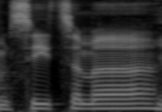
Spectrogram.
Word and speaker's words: Sietsema: I have two male critics I supervise, and then Tom Sietsema.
